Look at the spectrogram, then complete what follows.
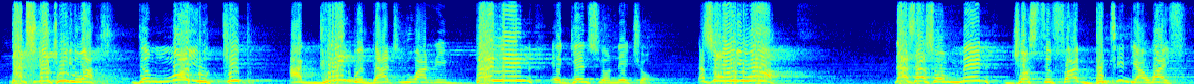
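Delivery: high, loud pulpit shouting; full-force preaching. Real, not acted. Preacher rebuking the congregation for rebelling against their nature, shouted at full force.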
